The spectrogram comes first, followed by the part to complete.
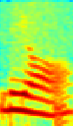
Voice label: "3" female mandarin

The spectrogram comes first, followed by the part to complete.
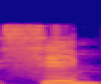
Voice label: "0", Russian Human Voice Tone; LG GX200; Keypad Tones

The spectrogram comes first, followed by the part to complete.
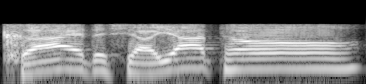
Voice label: Man Voice; Innostream INNO 55

